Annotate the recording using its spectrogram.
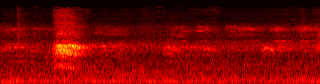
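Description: A crow cawing: one loud, harsh caw about a second in, followed by a few fainter caws, over a steady low background hum.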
